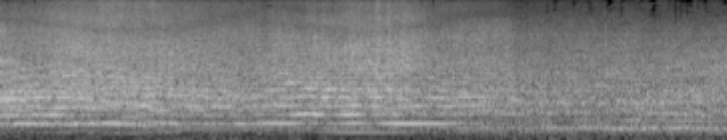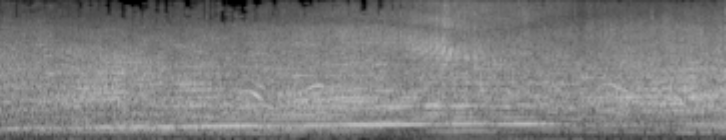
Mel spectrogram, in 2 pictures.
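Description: A pack of race cars battles for the lead at Columbus Motor Speedway, engines droning loud and steady with pitch sweeping as the field roars past, a voice talking over it.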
